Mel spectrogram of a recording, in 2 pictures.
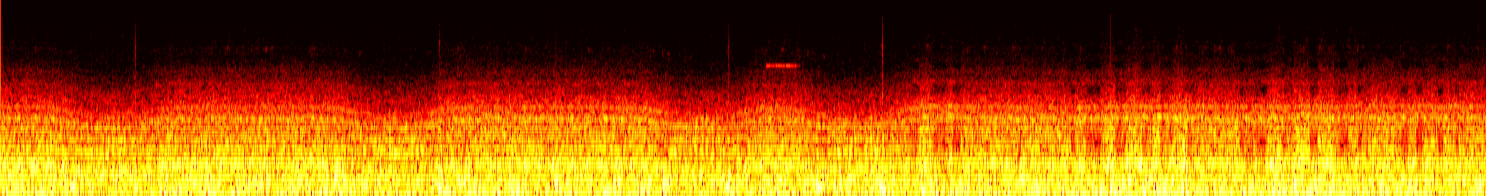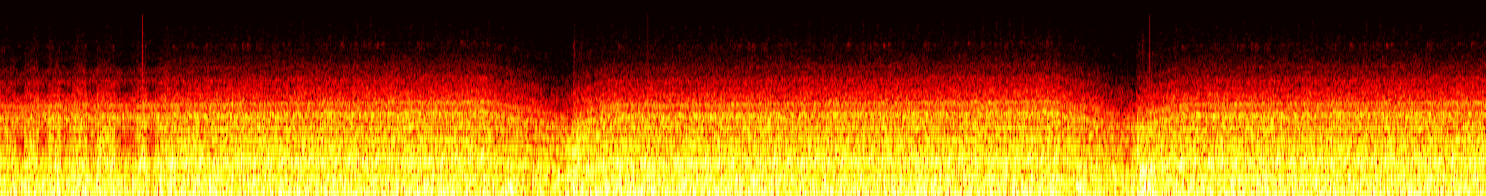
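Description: A truck engine drones steadily, rising and falling in pitch as the gears change.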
